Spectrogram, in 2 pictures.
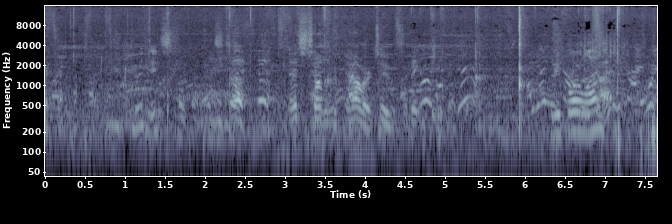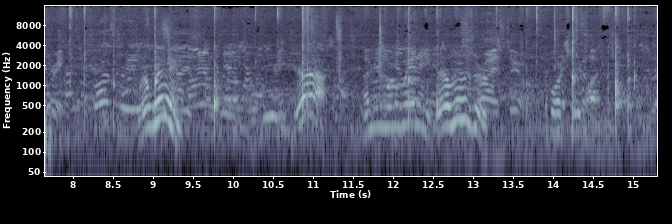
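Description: Men talk and call out outdoors, a short way off.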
